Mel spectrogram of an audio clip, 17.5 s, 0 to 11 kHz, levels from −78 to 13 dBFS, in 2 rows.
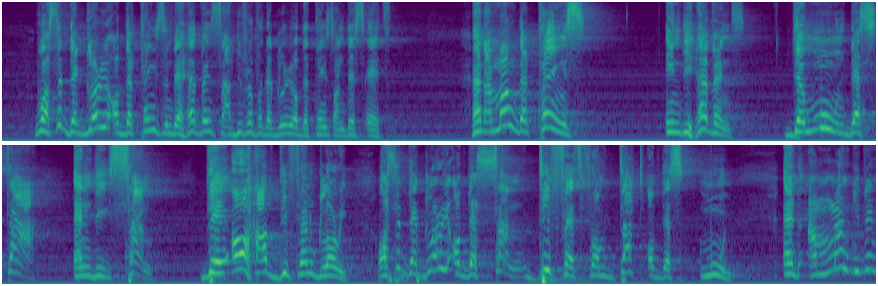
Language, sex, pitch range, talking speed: English, male, 160-240 Hz, 190 wpm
